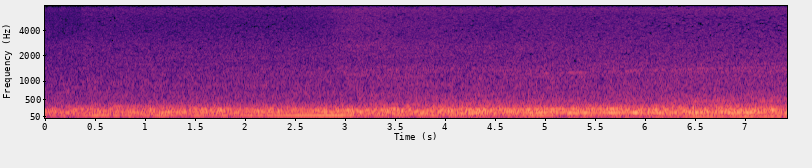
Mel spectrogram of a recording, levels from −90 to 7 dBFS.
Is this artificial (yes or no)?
no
